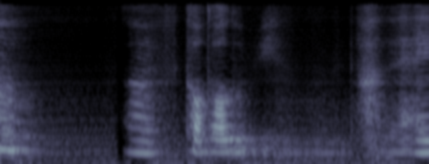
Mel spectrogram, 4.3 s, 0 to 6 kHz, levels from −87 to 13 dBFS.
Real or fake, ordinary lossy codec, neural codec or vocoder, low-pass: fake; none; codec, 16 kHz, about 1 kbps, DyCAST, with the encoder's durations; 5.4 kHz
